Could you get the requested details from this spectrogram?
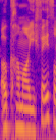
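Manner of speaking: ordinary delivery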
